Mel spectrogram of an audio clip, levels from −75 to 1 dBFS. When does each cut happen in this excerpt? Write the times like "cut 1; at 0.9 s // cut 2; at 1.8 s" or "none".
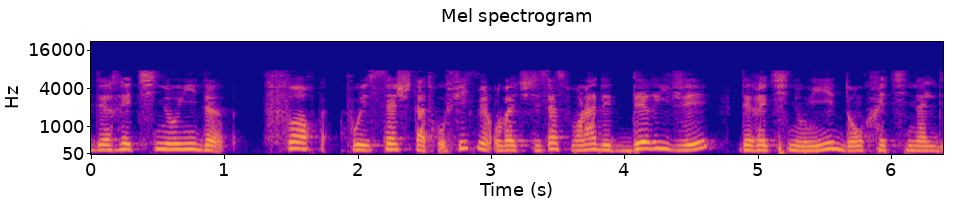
cut 1; at 1.9 s // cut 2; at 4.8 s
